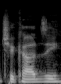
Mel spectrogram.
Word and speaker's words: Chikadze: I guess the first was the year was Calvin Kattar versus Yep, Chikadze. Chikadze. Is that how you pronounce it? You got it.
